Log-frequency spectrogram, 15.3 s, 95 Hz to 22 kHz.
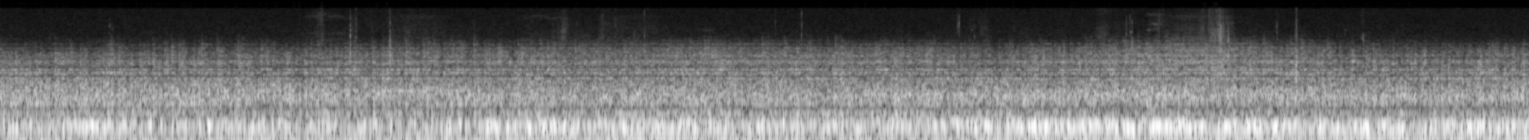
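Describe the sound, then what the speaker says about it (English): Five F1 rocket engines firing in Kerbal Space Program, a steady, dense, unbroken roar that holds at constant loudness throughout, with no voices. "Those 5 F1 engines powering it up."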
